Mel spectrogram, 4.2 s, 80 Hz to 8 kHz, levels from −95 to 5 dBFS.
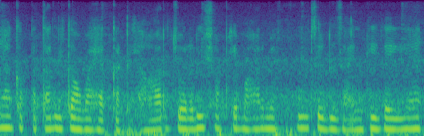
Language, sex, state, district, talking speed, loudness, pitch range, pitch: Hindi, female, Bihar, Katihar, 295 wpm, -17 LUFS, 180-195 Hz, 190 Hz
